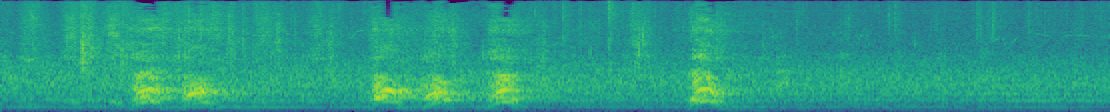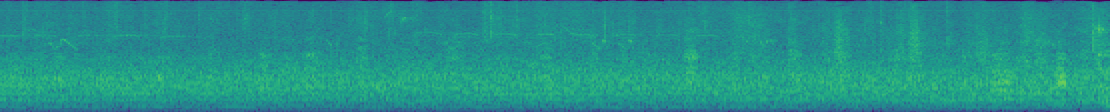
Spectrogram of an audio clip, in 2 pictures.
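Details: Great Pyrenees named Roxy, keeping a black bear treed beside a house, gives a few deep barks early on, single and paired, then falls quiet for the rest of the stretch.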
